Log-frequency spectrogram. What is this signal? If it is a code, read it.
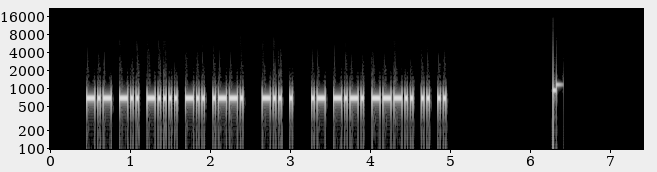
Morse code, heard as a keyed tone, about 34 wpm, 700 Hz. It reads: KD6DP DE AC8II
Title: USA Callsign DE Callsign - 5 Characters - 35wpm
